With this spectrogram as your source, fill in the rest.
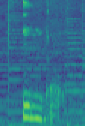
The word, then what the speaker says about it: Hugo: Hugo. So you'll see here that when the first letter of the word is an H, we actually don't pronounce it. Hugo. H U G O.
